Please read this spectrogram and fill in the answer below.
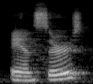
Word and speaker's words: answers: 5, answers the phone. So this is silent W. Answers the phone. Silent W, no W sound.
